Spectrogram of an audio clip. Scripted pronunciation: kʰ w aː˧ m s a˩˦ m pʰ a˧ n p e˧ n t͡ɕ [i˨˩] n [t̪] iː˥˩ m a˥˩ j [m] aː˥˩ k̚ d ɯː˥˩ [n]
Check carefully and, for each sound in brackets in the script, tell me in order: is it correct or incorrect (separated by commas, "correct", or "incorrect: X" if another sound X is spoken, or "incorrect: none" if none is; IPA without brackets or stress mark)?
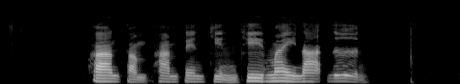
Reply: correct, incorrect: t̪ʰ, incorrect: n, correct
